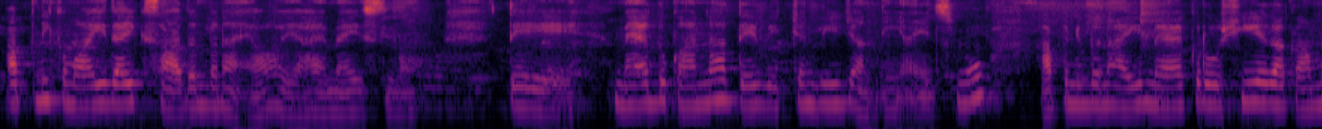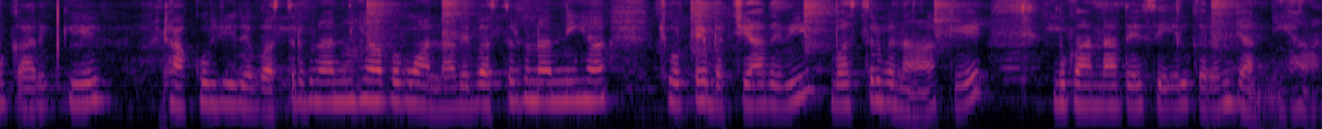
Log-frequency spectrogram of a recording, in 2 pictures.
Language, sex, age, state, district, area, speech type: Punjabi, female, 30-45, Punjab, Kapurthala, urban, spontaneous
